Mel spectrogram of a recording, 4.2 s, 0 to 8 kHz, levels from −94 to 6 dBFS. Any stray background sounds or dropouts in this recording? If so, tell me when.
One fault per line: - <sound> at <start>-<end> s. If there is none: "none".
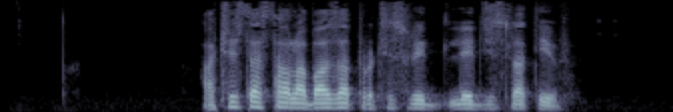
none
